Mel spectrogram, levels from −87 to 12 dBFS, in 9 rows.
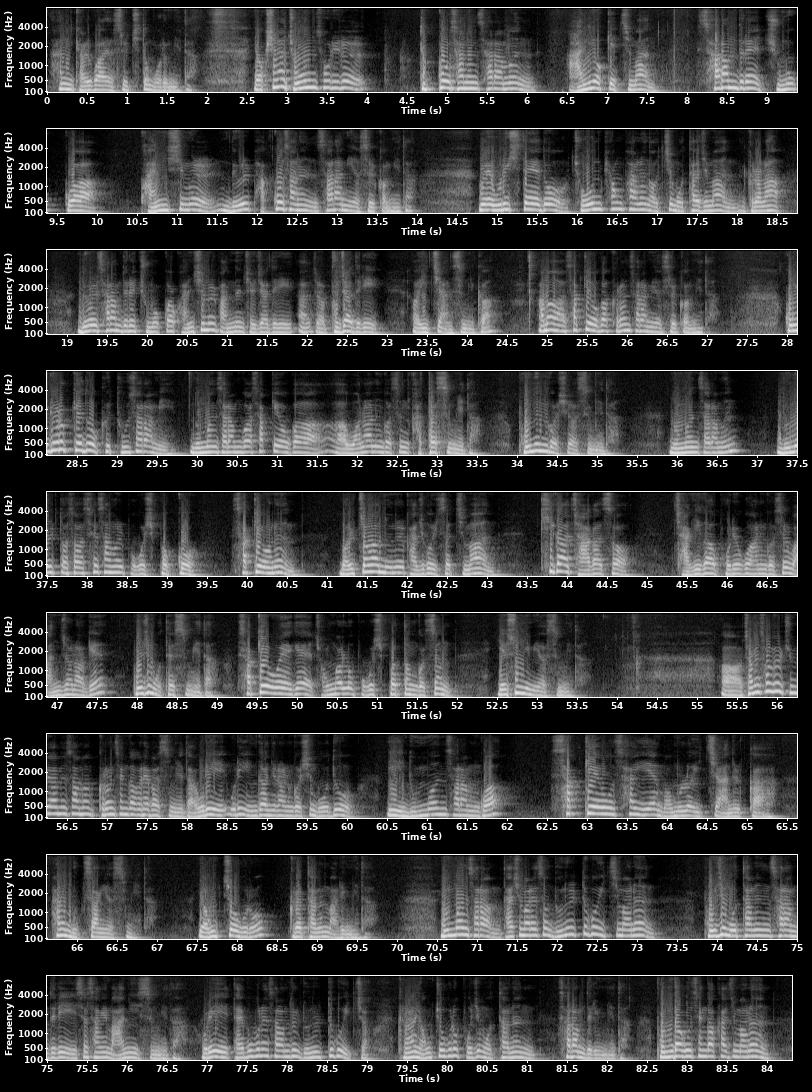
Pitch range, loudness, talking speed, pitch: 145-200 Hz, -11 LUFS, 280 characters per minute, 175 Hz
